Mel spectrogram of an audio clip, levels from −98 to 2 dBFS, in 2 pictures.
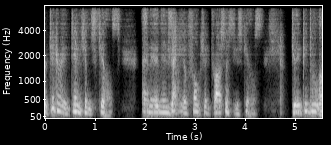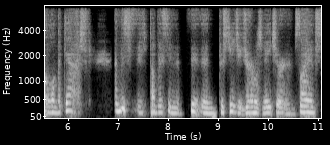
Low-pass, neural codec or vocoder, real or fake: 7.2 kHz; codec, 44.1 kHz, 0.9 kbps, DAC; fake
